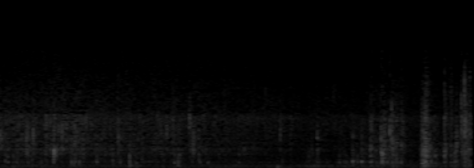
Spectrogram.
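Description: Semolina roasting with whole cumin seeds in a pan, making a faint, soft, steady crackle and patter with occasional light stirring scrapes, heard close with no voices.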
